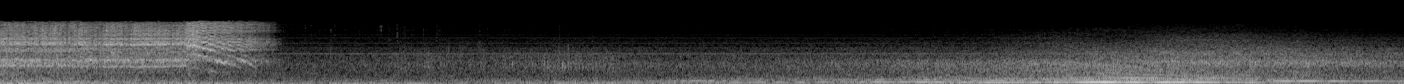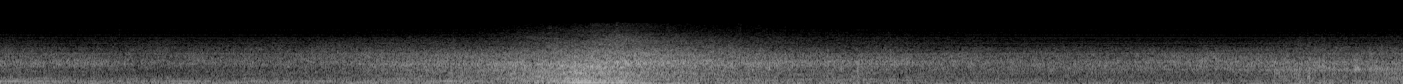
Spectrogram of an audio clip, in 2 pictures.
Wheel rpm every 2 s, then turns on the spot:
230, 50, 0, 0, 0, 0, 0, 0, 0, 0, 0, 0, 0, 0.
none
